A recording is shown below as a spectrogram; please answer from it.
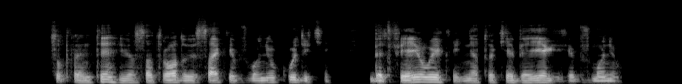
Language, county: Lithuanian, Panevėžys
